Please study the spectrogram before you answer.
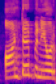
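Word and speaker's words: entrepreneur: अच्छा जी this is ओ और यहां से पी आर ई, ये खा जाना है, साइलेंट है ये, तो ऑन्टर कोई नहीं, आप गूगल ट्रांसलेट कर लीजिएगा, ठीक, एंटरप्रेन्योर पढ़ेंगे, ठीक है जी, एंटरप्रेन्योर पढ़ेंगे।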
